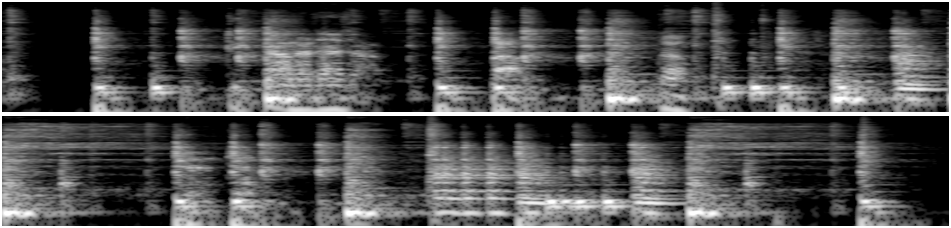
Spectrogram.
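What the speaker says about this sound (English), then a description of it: "So that's the drum pattern that I originally worked out" A programmed drum pattern built on drum pads and a drum machine, with steady, punchy hits in a repeating groove and some tonal, ringing layers over about nine seconds.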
